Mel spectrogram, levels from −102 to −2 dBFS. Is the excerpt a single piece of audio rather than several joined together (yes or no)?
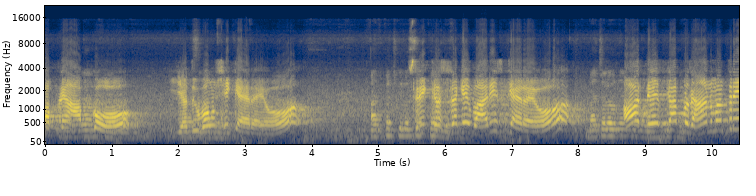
yes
